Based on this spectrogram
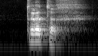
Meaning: bourgeois, narrow-minded, old-fashioned, petty
- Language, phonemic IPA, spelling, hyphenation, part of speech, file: Dutch, /ˈtrʏ.təx/, truttig, trut‧tig, adjective, Nl-truttig.ogg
